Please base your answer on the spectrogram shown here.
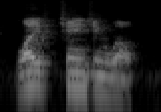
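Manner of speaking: ordinary talk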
